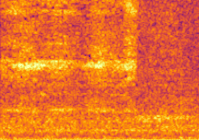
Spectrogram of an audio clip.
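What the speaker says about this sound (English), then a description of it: "Let us write here" Marker or chalk writing numbers on a classroom board, a short soft scratchy stroke over a steady low hum, no voice.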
